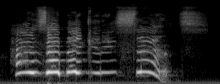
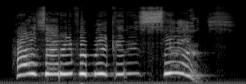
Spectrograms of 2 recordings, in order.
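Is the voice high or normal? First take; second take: high; normal. First: It is said in a high voice. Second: It is said in a normal voice.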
